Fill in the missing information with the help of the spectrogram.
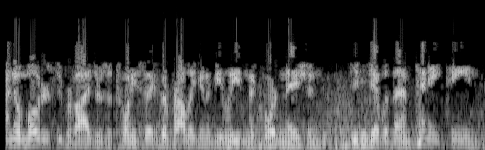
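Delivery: fast, tinny voice over a handset; radio voice. Real, not acted. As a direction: speak as if over a police radio.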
